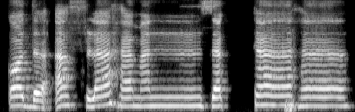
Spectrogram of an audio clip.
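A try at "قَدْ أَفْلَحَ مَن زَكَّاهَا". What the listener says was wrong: Sedikit ditahan Bun ketika nun bertemu zai. Mazah. 3 ketukan. Mazakkaha.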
